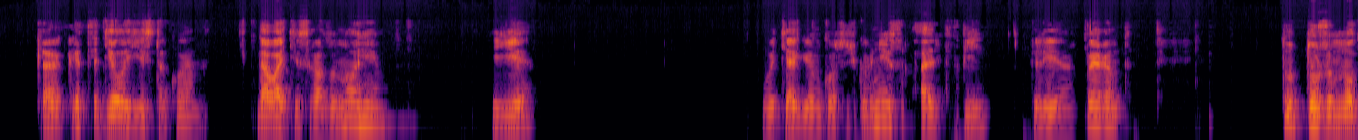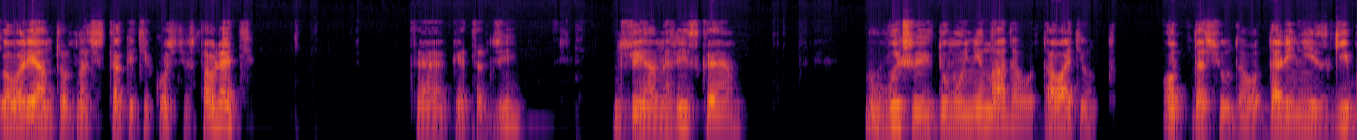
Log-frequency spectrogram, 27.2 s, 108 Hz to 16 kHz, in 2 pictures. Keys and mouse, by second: 1.4-2.6 shift+middle drag, 3.8 click, 4.7 e, 9.5 alt+p, 12.0 g, 13.6 click, 14.5 click, 15.5 r, 16.6 click, 18.4 g, 23.5 g, 25.5 click.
